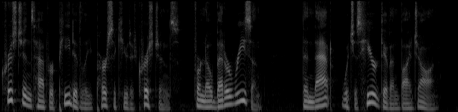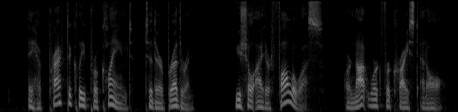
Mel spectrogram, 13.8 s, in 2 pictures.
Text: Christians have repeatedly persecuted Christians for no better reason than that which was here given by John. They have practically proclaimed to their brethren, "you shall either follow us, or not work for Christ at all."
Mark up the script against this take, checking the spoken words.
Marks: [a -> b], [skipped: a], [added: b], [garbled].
Christians have repeatedly persecuted Christians for no better reason than that which [was -> is] here given by John. They have practically proclaimed to their brethren, "you shall either follow us, or not work for Christ at all."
